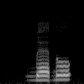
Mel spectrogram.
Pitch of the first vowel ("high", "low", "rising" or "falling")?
low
